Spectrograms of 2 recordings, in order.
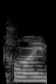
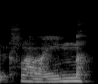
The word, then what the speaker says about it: climb: most only and both climb is the only funny one because we so climb it's got a silent b on the end like lamb climb and lamb they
